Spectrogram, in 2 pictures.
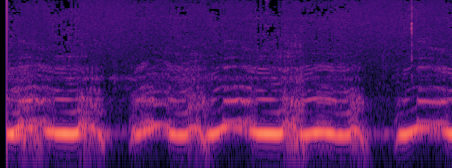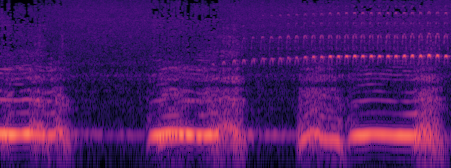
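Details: Lion roaring in the Kgalagadi (Kalahari), deep, drawn-out moaning bursts, each swelling and fading; lions roar mainly to proclaim territory and to locate pride members, audible miles away.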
